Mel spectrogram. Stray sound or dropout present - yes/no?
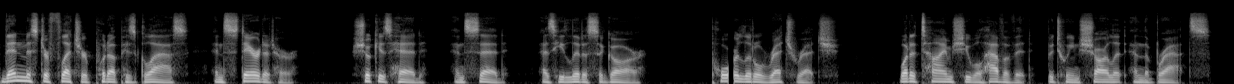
yes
